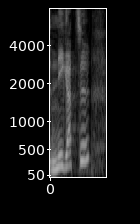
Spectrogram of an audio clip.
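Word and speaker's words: 二月: It's nigatsu. The ni as in two. Gatsu is part of the kanji for moon. So second moon, second month, February.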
